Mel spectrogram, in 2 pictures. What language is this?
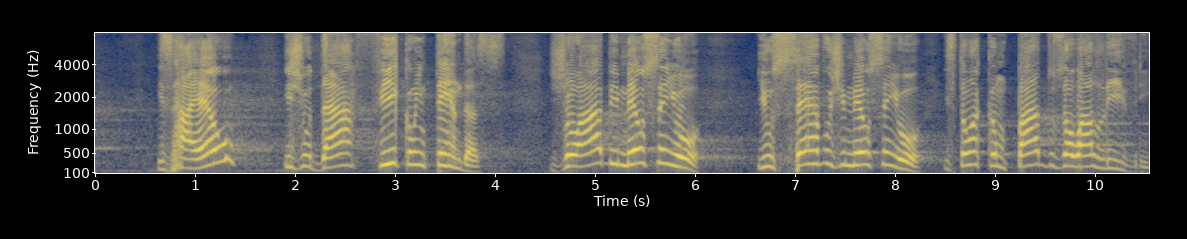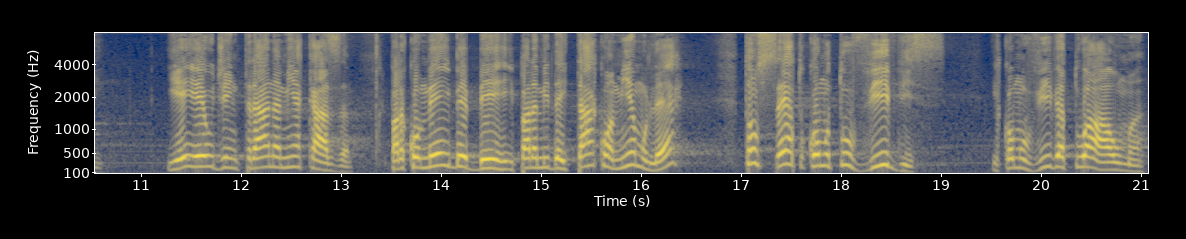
Portuguese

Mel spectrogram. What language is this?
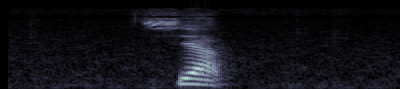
Min Nan Chinese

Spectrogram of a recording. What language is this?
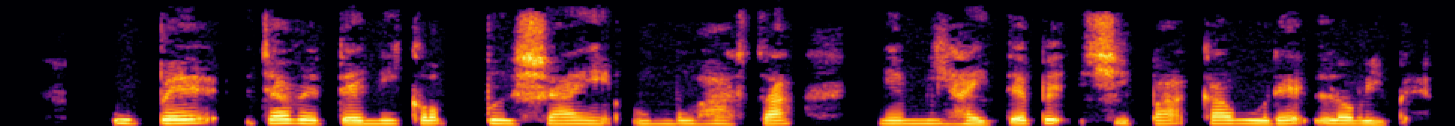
Guarani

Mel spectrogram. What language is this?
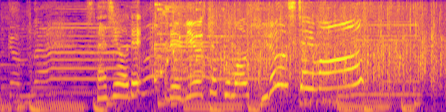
Japanese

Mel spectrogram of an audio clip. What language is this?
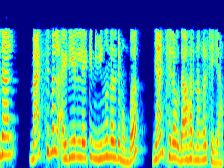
Malayalam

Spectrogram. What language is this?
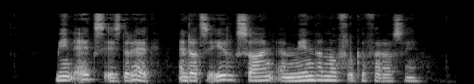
Western Frisian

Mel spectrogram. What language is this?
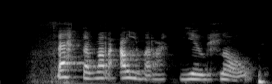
Icelandic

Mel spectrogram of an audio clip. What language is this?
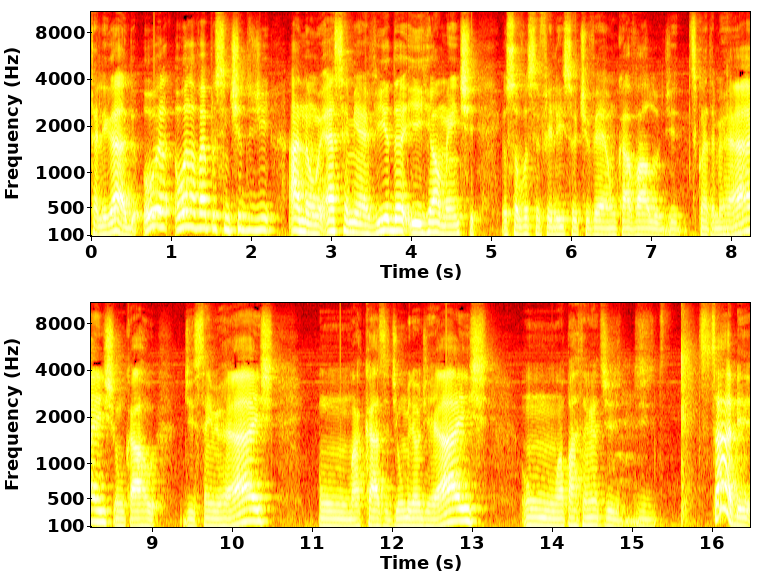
Portuguese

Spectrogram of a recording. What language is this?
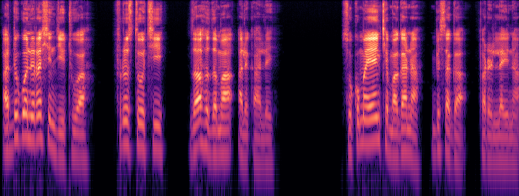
Hausa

